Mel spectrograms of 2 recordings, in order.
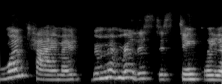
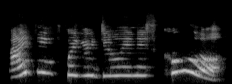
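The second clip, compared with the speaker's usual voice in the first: little brother voice; 9 semitones higher than usual. Retold or imitated. Brother's reply voiced in story.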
